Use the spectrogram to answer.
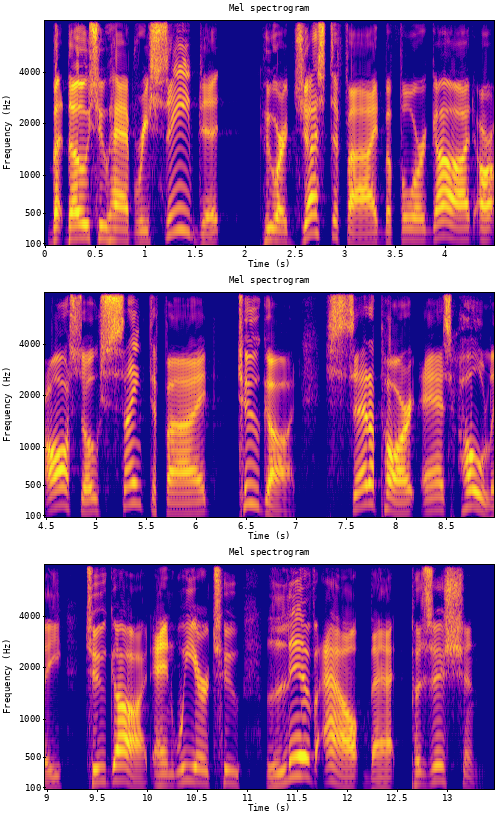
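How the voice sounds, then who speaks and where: A man delivers a sermon in an earnest, deliberate way. His unhurried delivery leans on pauses and repeated words for emphasis. His fairly high voice swings widely in pitch and sounds dry and close, with no room echo. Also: sing-song, smooth. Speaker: pastor.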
